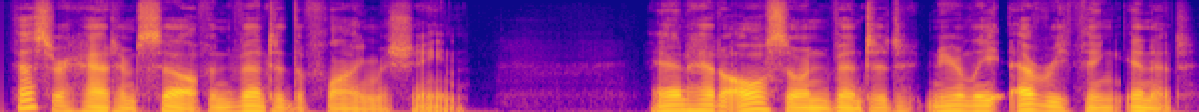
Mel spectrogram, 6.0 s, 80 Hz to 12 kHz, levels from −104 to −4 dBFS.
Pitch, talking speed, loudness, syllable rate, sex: 100 Hz, 160 wpm, -19 LUFS, 6.0 syllables/s, male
